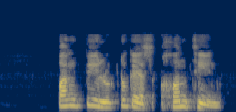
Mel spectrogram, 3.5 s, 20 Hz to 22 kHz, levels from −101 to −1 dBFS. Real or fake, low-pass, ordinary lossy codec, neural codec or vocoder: real; 7.2 kHz; MP3, 48 kbps; none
